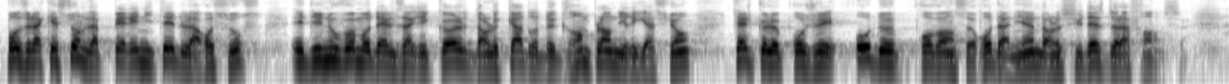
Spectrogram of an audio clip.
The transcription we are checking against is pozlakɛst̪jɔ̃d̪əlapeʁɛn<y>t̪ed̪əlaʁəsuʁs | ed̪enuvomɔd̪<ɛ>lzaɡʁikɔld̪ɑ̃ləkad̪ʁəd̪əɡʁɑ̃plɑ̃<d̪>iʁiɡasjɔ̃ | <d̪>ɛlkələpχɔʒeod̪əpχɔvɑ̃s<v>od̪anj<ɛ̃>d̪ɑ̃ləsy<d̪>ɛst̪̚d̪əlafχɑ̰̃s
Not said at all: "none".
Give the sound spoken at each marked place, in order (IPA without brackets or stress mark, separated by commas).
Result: i, ɛ, d̪, t̪, ʁ, ɛ̃, d̪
